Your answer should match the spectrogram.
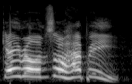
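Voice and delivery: imitating a friend squealing with happiness; overjoyed. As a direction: burst out with delight at the good news. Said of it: "He's like".

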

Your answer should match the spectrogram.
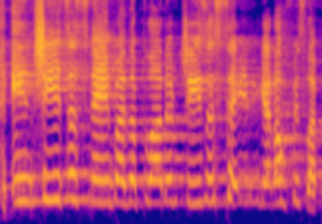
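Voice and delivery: loud, high-pitched deliverance prayer; fervent mock prayer. Woman praying over him in the pub, fervent loud imitation.

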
